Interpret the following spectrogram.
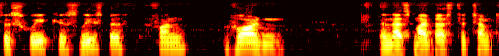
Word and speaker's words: Woerden: our host this week is Liesbeth van Woerden, and that's my best attempt at a Dutch pronunciation. It's Woerden.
